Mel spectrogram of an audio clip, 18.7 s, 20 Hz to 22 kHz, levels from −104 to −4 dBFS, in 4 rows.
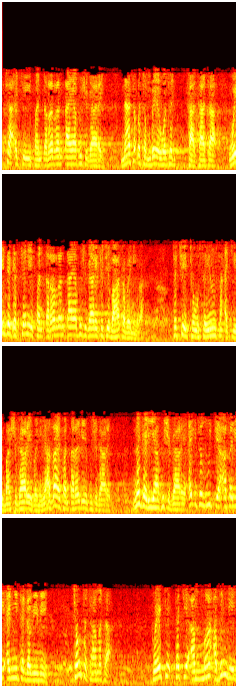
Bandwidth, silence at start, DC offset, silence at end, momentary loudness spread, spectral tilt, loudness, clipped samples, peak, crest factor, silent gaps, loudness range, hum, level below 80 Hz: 4.5 kHz; 0 s; under 0.1%; 0 s; 9 LU; -11.5 dB/octave; -18 LUFS; under 0.1%; -2 dBFS; 16 dB; none; 2 LU; none; -46 dBFS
